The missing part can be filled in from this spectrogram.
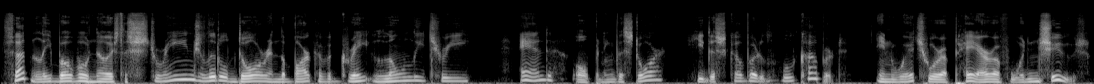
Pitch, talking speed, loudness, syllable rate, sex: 150 Hz, 175 wpm, -19 LUFS, 5.2 syllables/s, male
